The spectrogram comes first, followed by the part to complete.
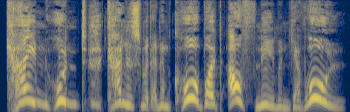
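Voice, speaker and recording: A man voicing a cheeky little male kobold with a squeaky, childlike, indignant voice. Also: sing-song, unhurried, darkish tone, no room sound, studio quality, full character voice.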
